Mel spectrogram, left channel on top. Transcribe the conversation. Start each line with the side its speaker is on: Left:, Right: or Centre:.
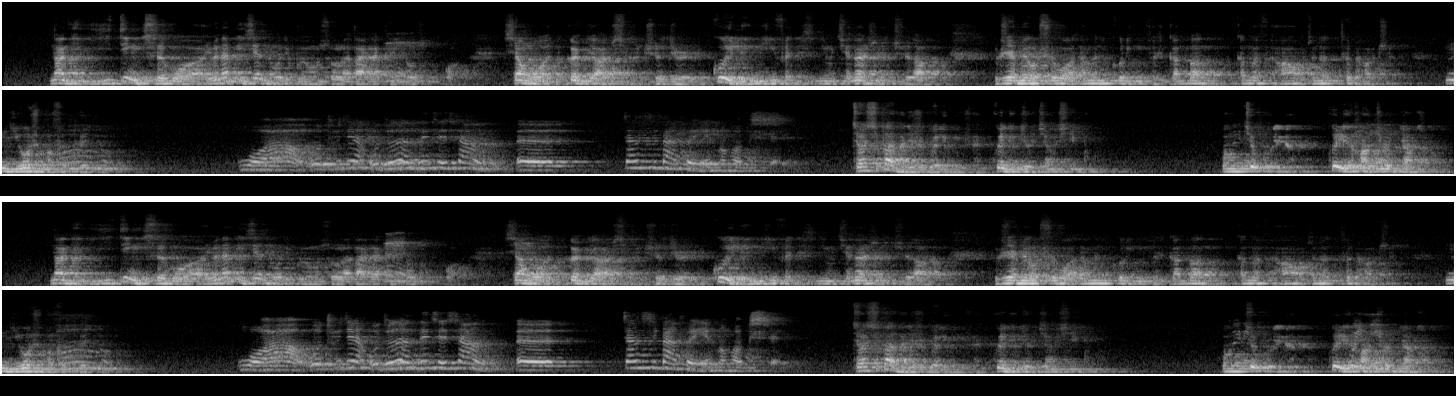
Left: 那你一定吃过云南米线，我就不用说了，大家肯定都吃过。
Right: 嗯
Left: 像我个人比较喜欢吃的就是桂林米粉，
Right: 嗯
Left: 是因为前段时间吃到的，我之前没有吃过，他们的桂林米粉是干拌干拌粉哦，真的特别好吃。你有什么粉推荐？
Right: 啊，我啊，我推荐，我觉得那些像呃江西拌粉也很好吃。
Left: 江西拌粉就是桂林米粉，桂林就是江西嘛，嗯，
Right: 桂林，
Left: 就桂林，桂林好像就是江西，
Right: 桂林，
